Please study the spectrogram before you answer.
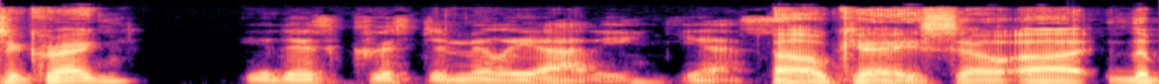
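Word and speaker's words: Cristin Milioti: Sophia Kristen uh mottis is that how you pronounce it Craig it is Kristen motti yes okay so uh the performance is amazing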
